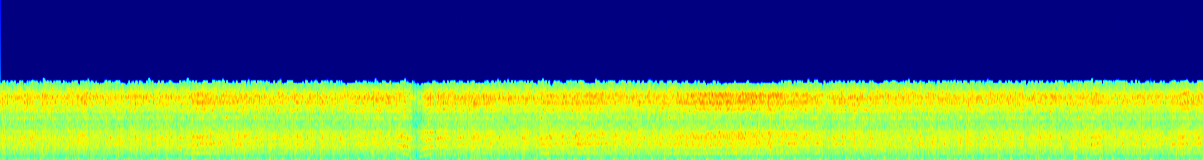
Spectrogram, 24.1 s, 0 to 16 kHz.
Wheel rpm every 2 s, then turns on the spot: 230, 230, 230, 230, 190, 230, 230, 210, 230, 230, 230, 230.
none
